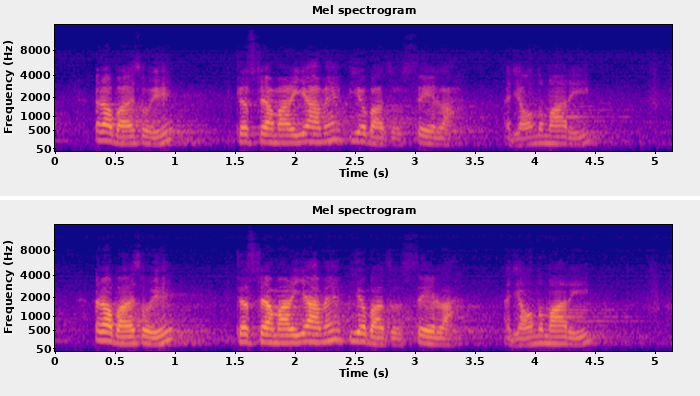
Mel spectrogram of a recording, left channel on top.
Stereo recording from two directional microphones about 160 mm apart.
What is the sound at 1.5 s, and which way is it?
Speech, 40° right (ahead or behind).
